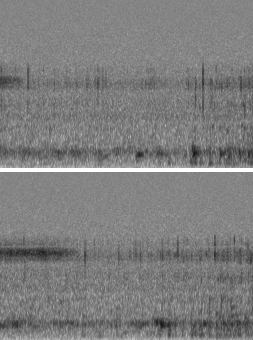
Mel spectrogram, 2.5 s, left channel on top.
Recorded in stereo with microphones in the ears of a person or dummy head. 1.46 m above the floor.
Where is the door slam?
I don't hear a door slam.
